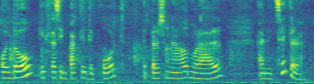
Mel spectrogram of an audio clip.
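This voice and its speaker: At a moderate pace, a woman talks amid audible room echo and noticeable background noise. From Peru. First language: Spanish. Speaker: international court judge. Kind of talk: interview. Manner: halting, with repetitions and fillers.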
